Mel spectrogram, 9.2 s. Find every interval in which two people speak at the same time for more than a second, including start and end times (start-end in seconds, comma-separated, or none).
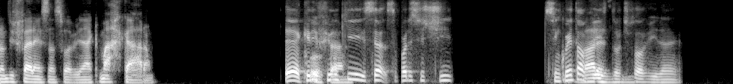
none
